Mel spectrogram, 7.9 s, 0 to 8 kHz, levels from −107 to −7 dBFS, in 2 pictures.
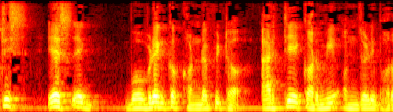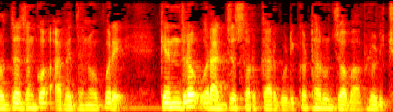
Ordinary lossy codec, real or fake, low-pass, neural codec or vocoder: none; real; 7.2 kHz; none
